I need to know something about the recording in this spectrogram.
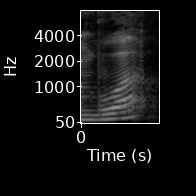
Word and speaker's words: bois: au et on regarde dans bois j'ai bien une lettre muette c'est le s à la fin certains ne l'entendent pas et lors des dictées on est obligé de l'écrire d'accord donc bois ça s'écrit bo é s ne pas oublier le s on continue à observer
